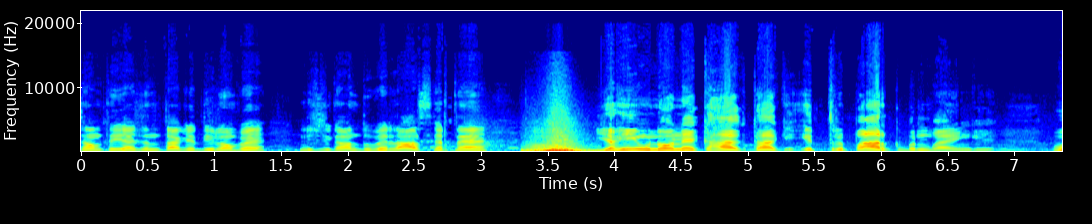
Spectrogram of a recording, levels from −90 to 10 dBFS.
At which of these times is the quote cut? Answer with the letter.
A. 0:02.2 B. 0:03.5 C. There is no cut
B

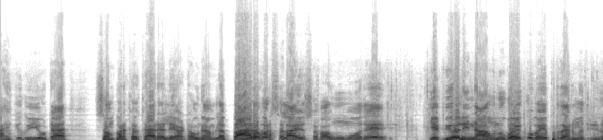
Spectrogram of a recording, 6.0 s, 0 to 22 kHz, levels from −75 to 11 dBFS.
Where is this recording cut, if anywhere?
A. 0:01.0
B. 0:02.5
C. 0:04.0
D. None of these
D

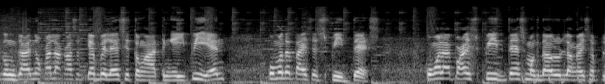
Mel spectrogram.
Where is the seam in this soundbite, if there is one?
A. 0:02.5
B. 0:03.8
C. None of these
C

